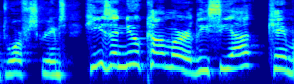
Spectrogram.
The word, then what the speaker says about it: Elysia: And that's spelled Elysia, just to be, extra fun.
